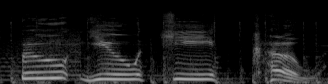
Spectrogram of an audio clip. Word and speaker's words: Fuyuhiko: is the snake spider my first name is pronounced boo you he co this is cool of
